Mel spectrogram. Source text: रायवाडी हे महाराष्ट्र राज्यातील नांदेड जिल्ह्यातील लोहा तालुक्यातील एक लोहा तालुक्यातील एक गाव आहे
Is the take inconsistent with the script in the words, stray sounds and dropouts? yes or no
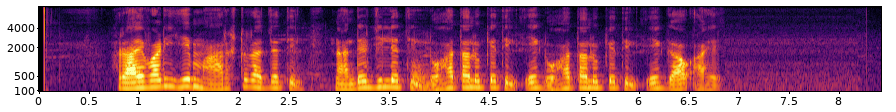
no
